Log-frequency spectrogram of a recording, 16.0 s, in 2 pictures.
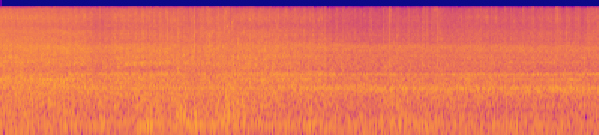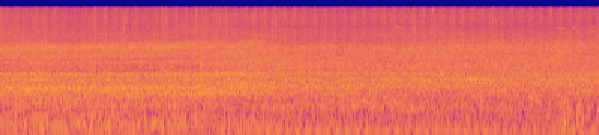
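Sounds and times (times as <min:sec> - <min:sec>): car engine running at low revs: 0:00.0 - 0:15.9.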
